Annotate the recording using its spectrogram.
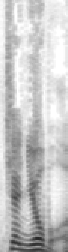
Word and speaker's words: Chernobyl: Chernobyl, okay.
